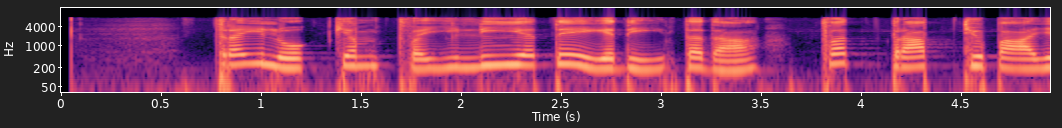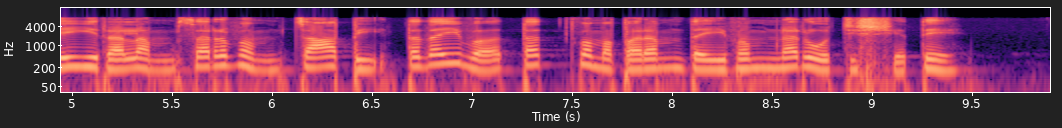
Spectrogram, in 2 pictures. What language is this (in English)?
Sanskrit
